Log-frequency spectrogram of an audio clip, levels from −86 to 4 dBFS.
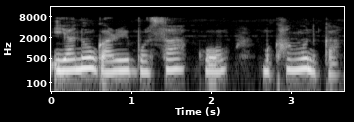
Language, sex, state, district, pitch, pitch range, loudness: Garo, female, Meghalaya, North Garo Hills, 230 Hz, 215-245 Hz, -15 LUFS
